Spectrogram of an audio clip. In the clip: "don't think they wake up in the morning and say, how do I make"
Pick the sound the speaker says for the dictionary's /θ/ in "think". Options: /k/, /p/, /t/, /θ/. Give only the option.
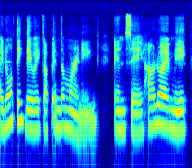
/t/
